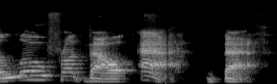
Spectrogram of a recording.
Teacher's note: i speak uh a sort of lower midwest dialect and so when i say this word b-a-t-h i use a low-front vowel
